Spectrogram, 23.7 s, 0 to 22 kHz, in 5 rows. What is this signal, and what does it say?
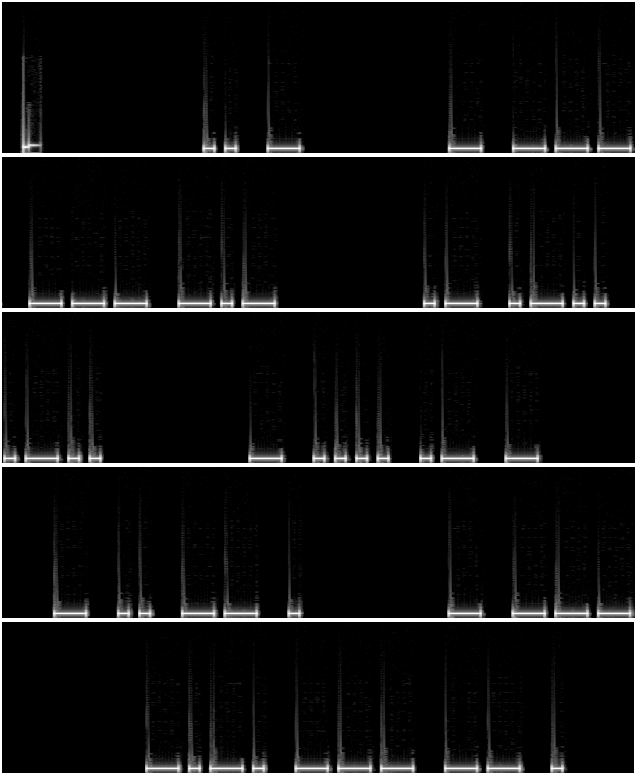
Morse code, heard as a keyed tone, about 15 wpm, 700 Hz. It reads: IT TOOK ALL THAT TIME TO COME
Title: 2x Word-Spacing - Sentences from Top 300 Words - 15wpm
